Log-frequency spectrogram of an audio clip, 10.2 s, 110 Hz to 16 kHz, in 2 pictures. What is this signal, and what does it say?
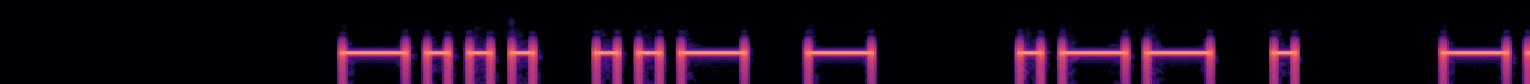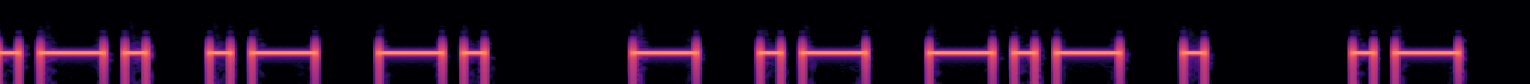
Morse code, heard as a keyed tone, about 17 wpm, 700 Hz. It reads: BUT WE CAN TAKE A
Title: A Sound Of Thunder 17wpm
